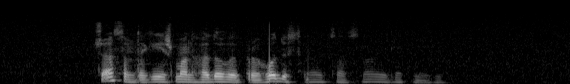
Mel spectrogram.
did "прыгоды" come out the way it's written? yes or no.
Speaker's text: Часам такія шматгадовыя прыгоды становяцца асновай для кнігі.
yes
